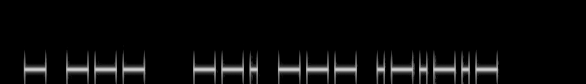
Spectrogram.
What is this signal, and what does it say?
Morse code, heard as a keyed tone, about 17 wpm, 700 Hz. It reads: TO GO.
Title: Sentences from Top 1400 Words 17wpm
